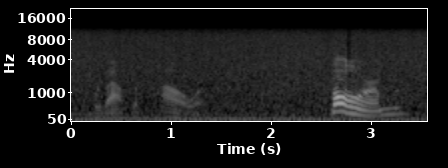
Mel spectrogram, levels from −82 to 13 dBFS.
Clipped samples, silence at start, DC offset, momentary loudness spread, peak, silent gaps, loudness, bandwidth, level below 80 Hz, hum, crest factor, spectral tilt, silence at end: under 0.1%; 0 s; under 0.1%; 18 LU; -16 dBFS; none; -39 LUFS; 11.5 kHz; -60 dBFS; none; 22 dB; -3 dB/octave; 0 s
